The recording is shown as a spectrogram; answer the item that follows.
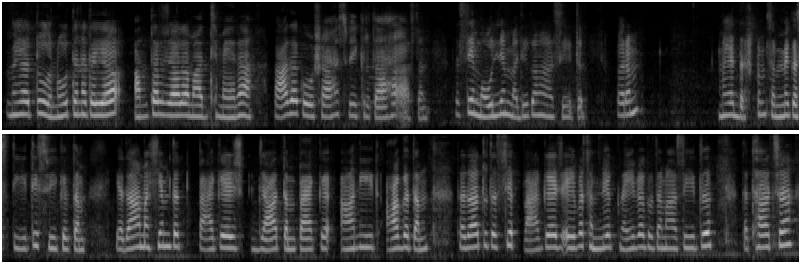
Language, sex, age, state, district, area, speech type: Sanskrit, female, 18-30, Karnataka, Shimoga, urban, spontaneous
